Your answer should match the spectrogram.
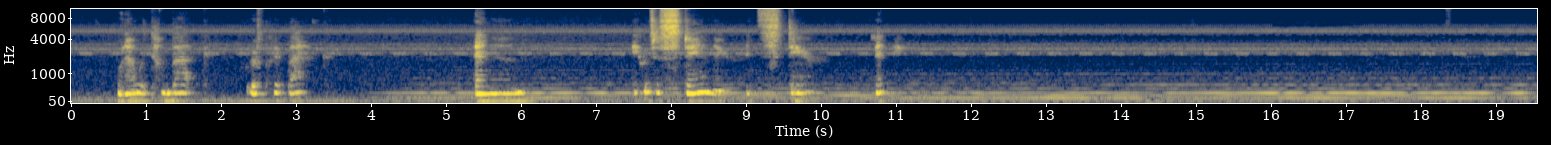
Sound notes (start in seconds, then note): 0.1 crickets; 4.9 crickets, haunting music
